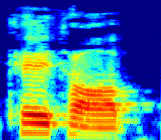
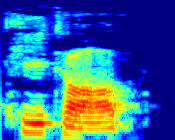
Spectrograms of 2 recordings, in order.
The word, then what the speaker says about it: Kitab: Kitab is pronounced Ketab, not Kitab, and means the book.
